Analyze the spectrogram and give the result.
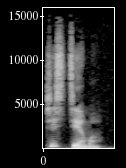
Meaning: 1. system 2. systema (Russian martial art)
- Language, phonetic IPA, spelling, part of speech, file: Russian, [sʲɪˈsʲtʲemə], система, noun, Ru-система.ogg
